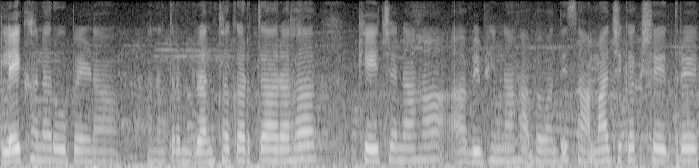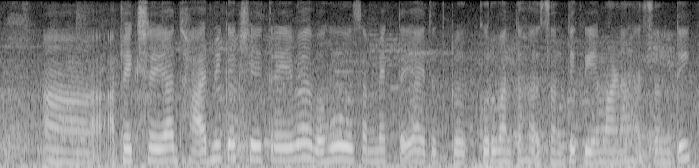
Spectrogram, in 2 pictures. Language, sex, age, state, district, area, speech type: Sanskrit, female, 30-45, Karnataka, Dharwad, urban, spontaneous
